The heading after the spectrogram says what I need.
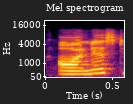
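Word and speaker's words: honest: नहीं करता for example in ऑनेस्ट ऑनेस्ट में एच जो है व साइलेंट है उसकी हमें साउंड नहीं आ रही रप रैप में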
